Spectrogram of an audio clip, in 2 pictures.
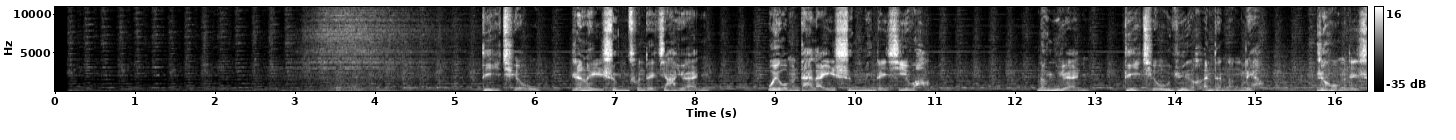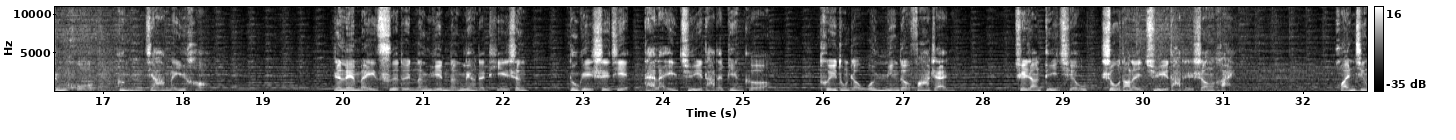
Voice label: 【宣传片】, 国语; 哈纳斯

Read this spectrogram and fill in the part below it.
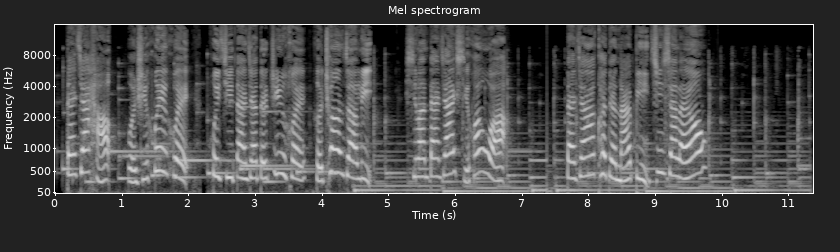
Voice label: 女国语, 女童 活泼可爱形象

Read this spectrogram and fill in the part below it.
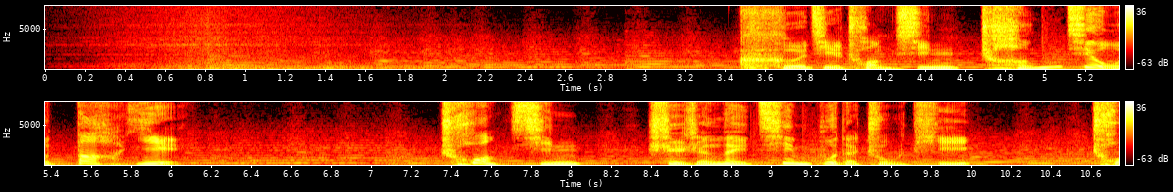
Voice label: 男 国语 配音, 浑厚 大气 时尚, 宣传; 星湖杯大赛

